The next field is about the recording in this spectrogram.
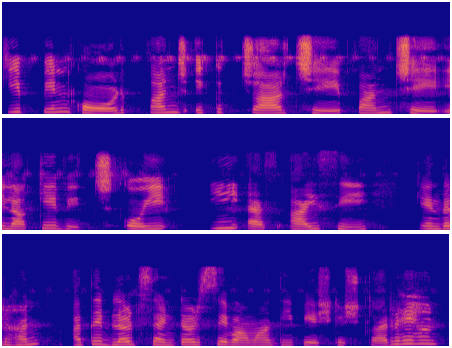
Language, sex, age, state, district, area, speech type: Punjabi, female, 18-30, Punjab, Gurdaspur, urban, read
